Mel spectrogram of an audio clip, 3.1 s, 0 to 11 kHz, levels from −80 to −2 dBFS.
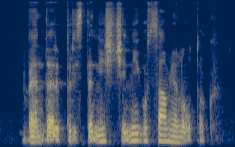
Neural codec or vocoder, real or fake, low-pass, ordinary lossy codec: vocoder, 22.05 kHz, 80 mel bands, HiFi-GAN; fake; none; none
